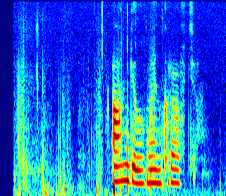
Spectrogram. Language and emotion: Russian, neutral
